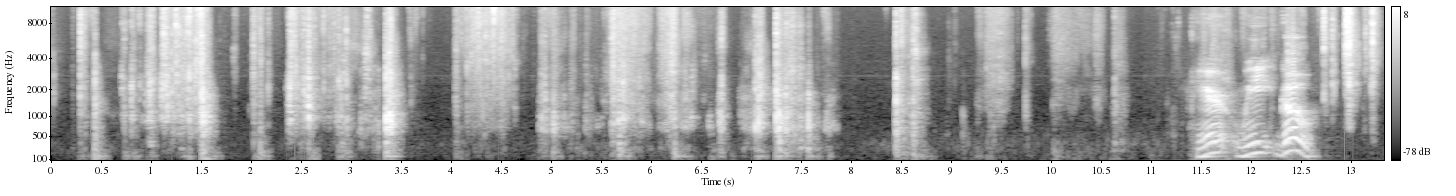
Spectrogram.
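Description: Cardboard packs slide and tap together.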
